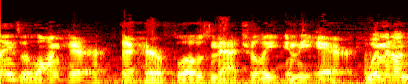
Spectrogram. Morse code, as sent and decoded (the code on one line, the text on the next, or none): none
